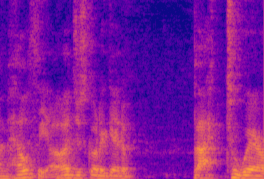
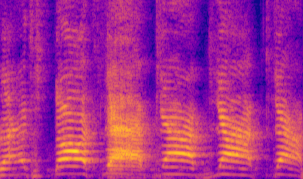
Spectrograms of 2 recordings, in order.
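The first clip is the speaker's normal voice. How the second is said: put-on scream, higher and louder; 11 dB louder than usual. Retelling how Shona would scream and yell: imitating Shona screaming. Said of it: "after Shona would scream and yell".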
